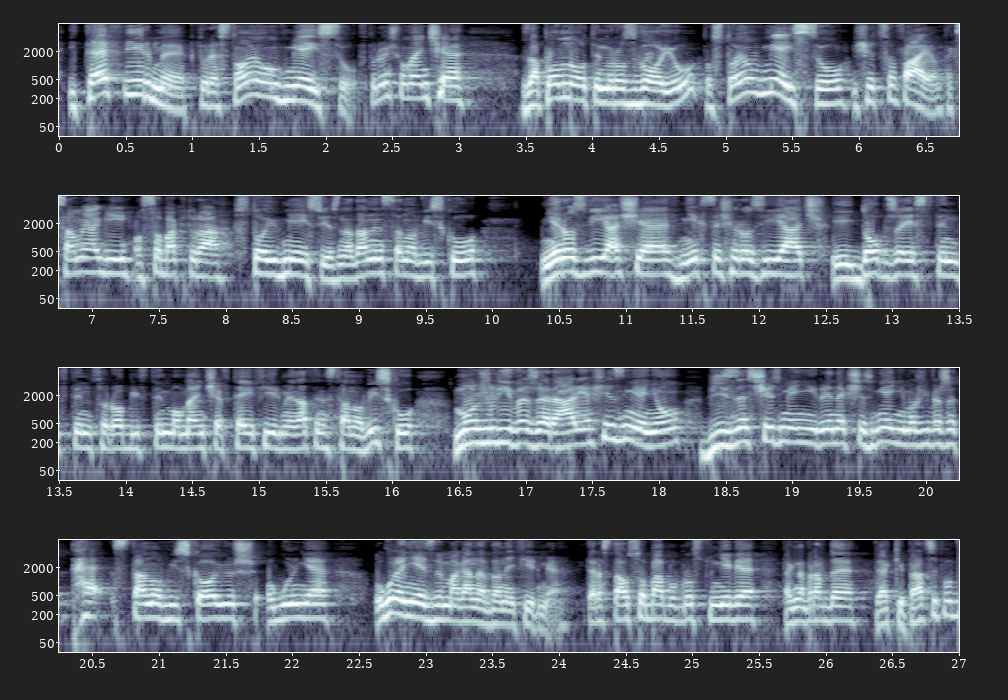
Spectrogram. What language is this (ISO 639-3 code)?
pol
